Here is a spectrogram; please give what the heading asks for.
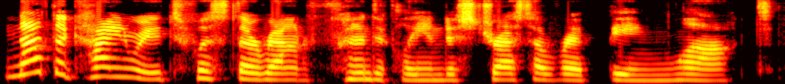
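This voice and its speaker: A woman playing an obsessive, menacingly tender doctor in an ASMR roleplay, speaking in a deliberate, theatrical monologue with drawn-out words. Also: medium pitch, lively intonation, fairly bright tone, dry recording, clean studio sound, lightly acted. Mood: quiet menace. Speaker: audio roleplay performer.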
